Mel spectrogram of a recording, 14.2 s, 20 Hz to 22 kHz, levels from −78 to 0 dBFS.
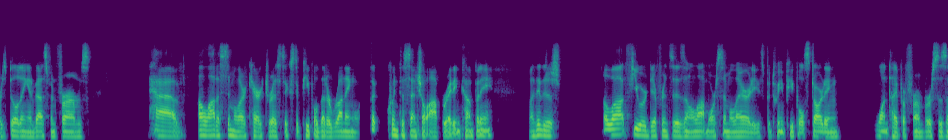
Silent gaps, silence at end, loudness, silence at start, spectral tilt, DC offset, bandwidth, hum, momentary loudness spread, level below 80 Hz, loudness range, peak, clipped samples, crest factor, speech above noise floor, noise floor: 1.79-2.20 s, 5.38-5.48 s, 5.75-5.80 s, 7.74-7.92 s; 0 s; -20 LUFS; 0 s; -6.5 dB/octave; under 0.1%; 7.4 kHz; none; 7 LU; -52 dBFS; 1 LU; -4 dBFS; under 0.1%; 16 dB; over 71 dB; under -90 dBFS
